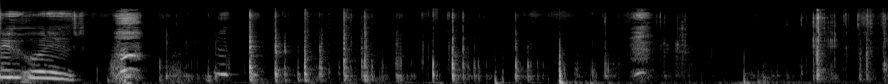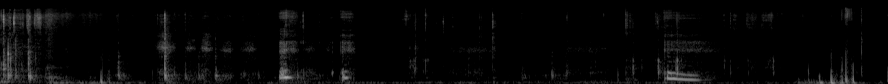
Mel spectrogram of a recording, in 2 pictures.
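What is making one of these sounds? Small plastic toys tap and clatter against a hard surface.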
